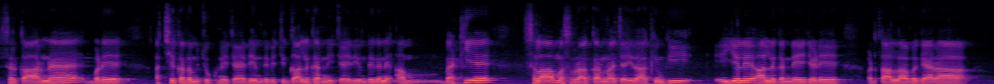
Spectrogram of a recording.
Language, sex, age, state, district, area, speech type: Dogri, male, 30-45, Jammu and Kashmir, Samba, rural, spontaneous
